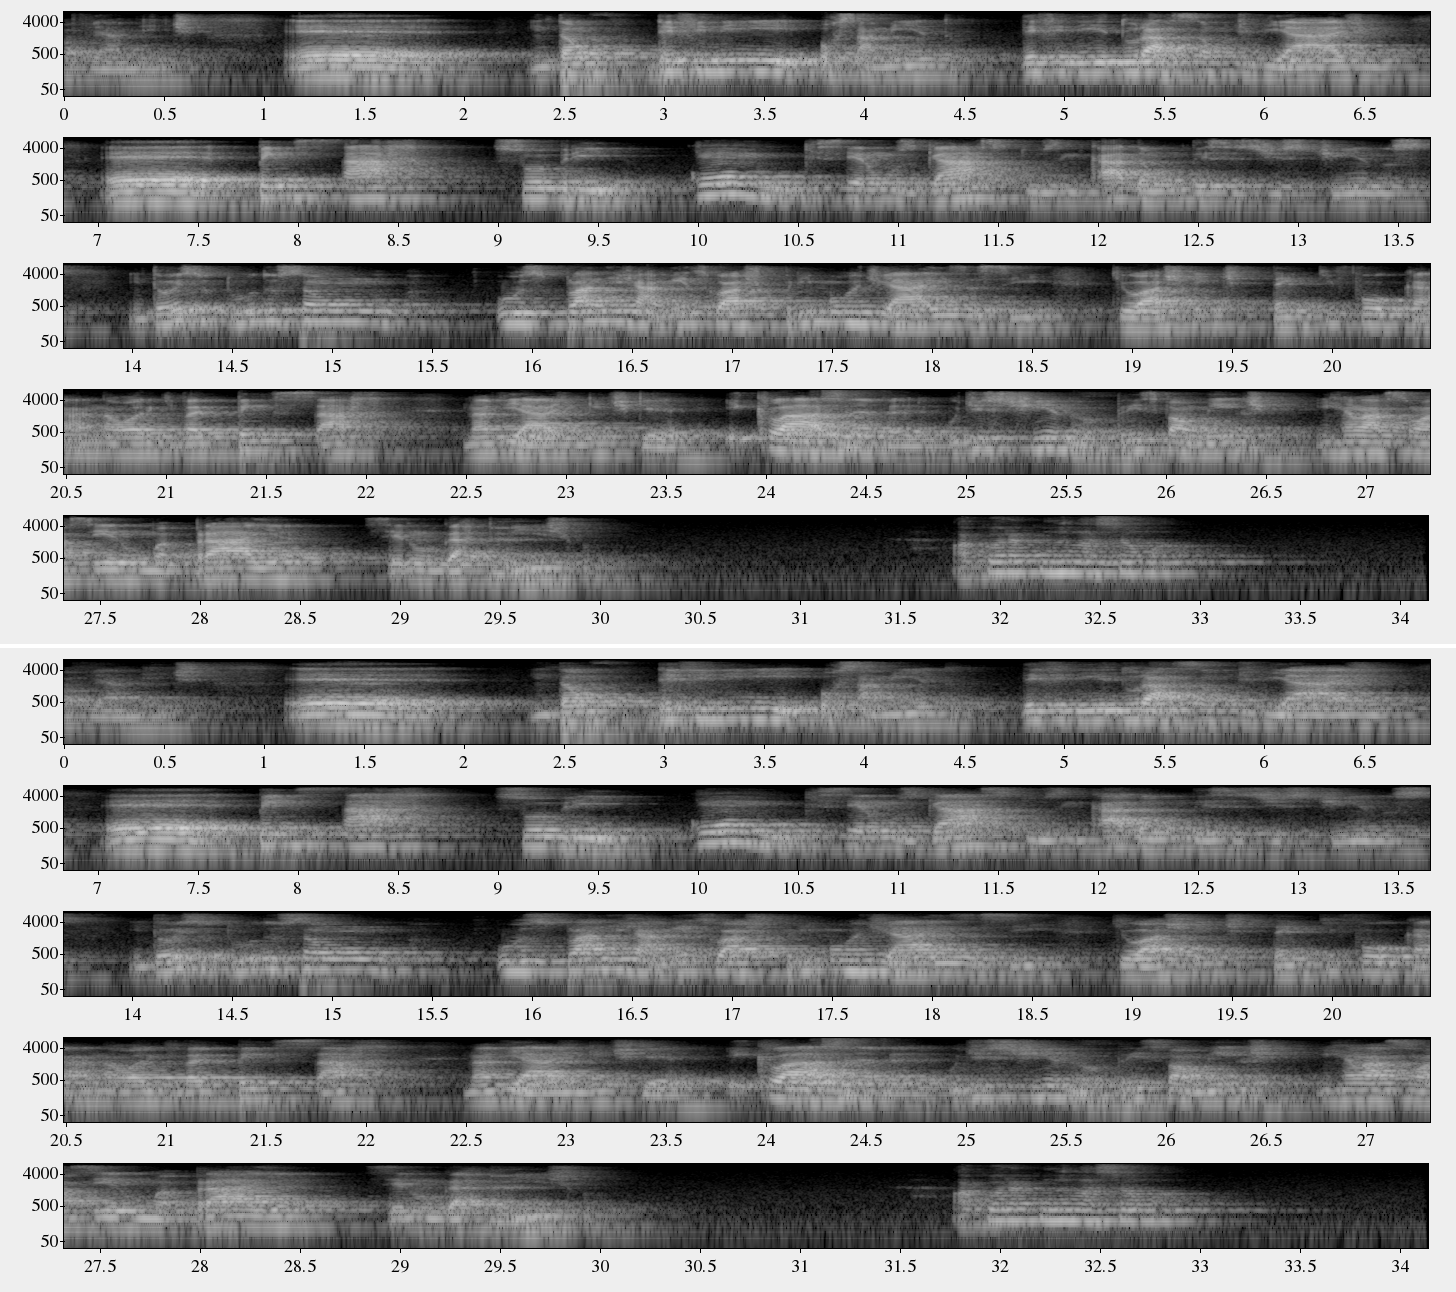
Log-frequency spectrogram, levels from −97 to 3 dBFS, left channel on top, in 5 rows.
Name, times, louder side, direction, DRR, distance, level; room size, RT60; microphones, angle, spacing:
voice 1, 0.0-1.9 2.3-4.5 4.8-6.6 7.0-8.6 9.0-9.6 10.0-13.6 14.0-15.3 15.8-22.1 22.5-26.5 26.8-28.5 28.9-29.9, left 2 dB, 85° left, 4 dB, 1.5 m, -30 dB
voice 2, 24.1-24.5 25.5-25.8 26.4-26.5 29.4-29.7 31.8-32.8, left 1 dB, 10° left, 0 dB, 1.8 m, -36 dB
10.5 x 6.8 x 4.9 m, 1.1 s
head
